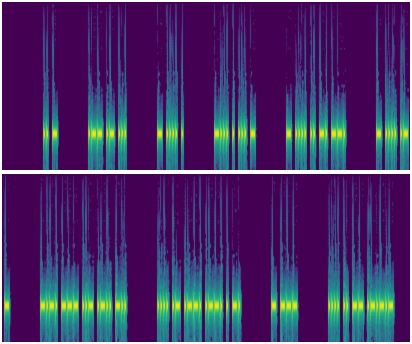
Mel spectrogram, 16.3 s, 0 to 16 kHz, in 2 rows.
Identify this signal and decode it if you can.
Morse code, heard as a keyed tone, about 40 wpm, 700 Hz. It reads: IT WAS THE BEST THING THAT COULD HAPPEN TO HIM.
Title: 3x Word-Spacing - Sentences from Top 400 Words - 40wpm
